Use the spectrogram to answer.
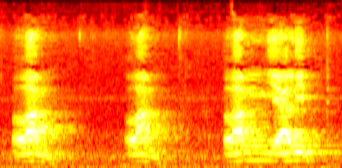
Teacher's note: ujung lidah bertemu dengan langit-langit yang berhadapan dengannya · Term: huruf lam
